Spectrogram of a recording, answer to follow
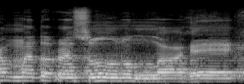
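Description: A man's voice chanting in a melodic sing-song, holding long steady notes that step down in pitch, amplified through a microphone.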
